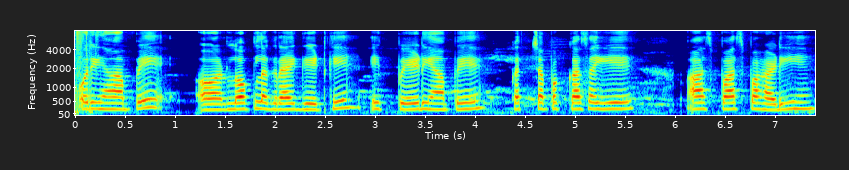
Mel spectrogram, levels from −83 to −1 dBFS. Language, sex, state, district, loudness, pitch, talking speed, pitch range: Hindi, male, Rajasthan, Jaipur, -19 LUFS, 225 Hz, 180 wpm, 215-235 Hz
